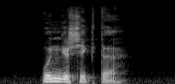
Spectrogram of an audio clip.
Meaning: 1. comparative degree of ungeschickt 2. inflection of ungeschickt: strong/mixed nominative masculine singular 3. inflection of ungeschickt: strong genitive/dative feminine singular
- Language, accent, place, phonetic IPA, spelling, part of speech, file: German, Germany, Berlin, [ˈʊnɡəˌʃɪktɐ], ungeschickter, adjective, De-ungeschickter.ogg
